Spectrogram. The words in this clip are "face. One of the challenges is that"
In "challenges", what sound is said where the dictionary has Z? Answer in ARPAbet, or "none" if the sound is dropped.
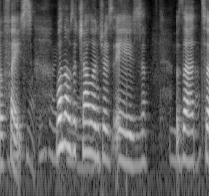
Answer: Z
